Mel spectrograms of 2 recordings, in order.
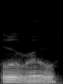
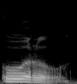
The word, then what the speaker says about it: uru: Hebrew it's just so the r of uru is flipped it's not uru it's uru uru and then the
